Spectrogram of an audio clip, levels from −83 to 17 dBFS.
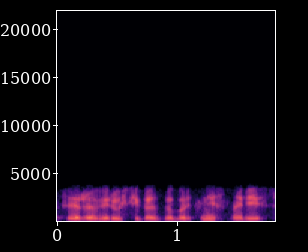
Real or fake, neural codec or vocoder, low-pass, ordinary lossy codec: fake; vocoder, 22.05 kHz, 80 mel bands, Vocos; 3.6 kHz; Opus, 16 kbps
